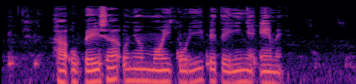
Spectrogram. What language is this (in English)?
Guarani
